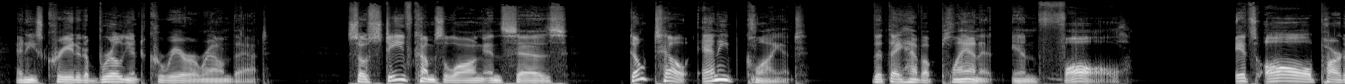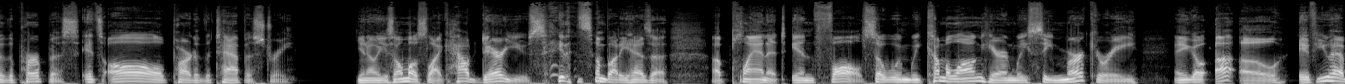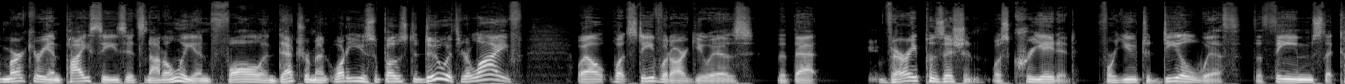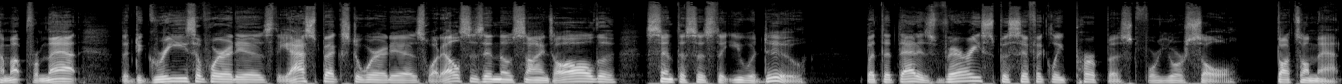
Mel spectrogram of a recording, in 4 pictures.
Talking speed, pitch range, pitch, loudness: 170 wpm, 90-125 Hz, 110 Hz, -14 LUFS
